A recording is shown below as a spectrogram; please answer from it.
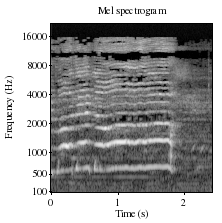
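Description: A young child singing one long, high held note that breaks off near the end.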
